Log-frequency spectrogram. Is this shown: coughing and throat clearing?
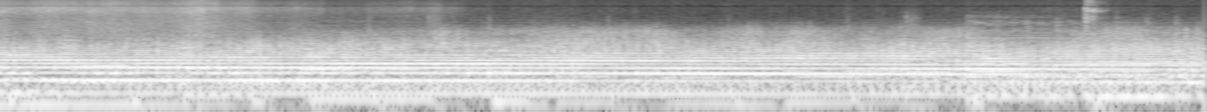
no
